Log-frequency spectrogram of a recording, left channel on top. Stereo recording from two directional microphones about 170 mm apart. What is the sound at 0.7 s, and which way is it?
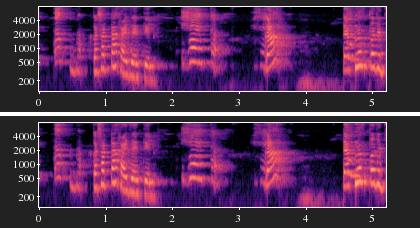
Speech, 10° right (ahead or behind).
